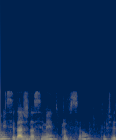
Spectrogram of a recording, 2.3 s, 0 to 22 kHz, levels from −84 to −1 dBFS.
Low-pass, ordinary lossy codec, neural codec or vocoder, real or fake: none; none; none; real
